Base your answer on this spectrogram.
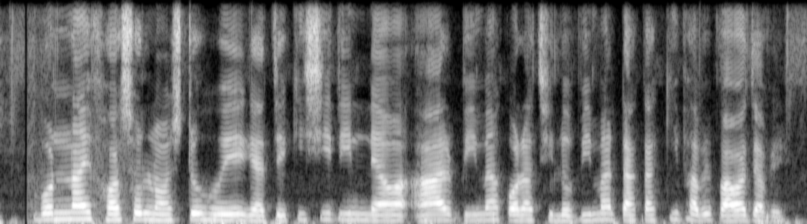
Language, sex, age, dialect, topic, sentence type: Bengali, female, 25-30, Northern/Varendri, banking, question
